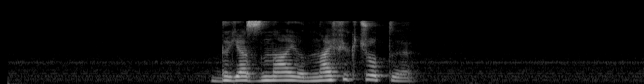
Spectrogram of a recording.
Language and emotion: Russian, angry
